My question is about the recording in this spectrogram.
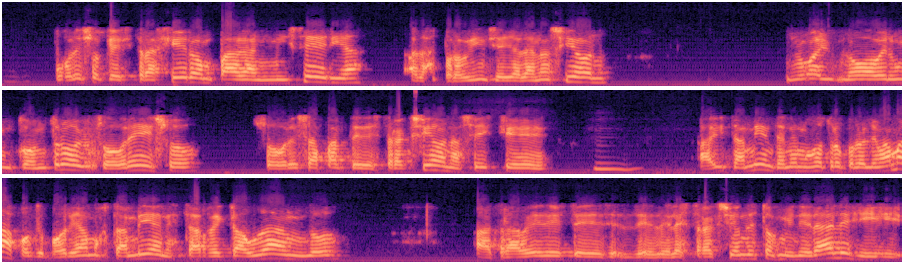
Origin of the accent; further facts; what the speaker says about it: Argentina; A mí me preocupa mucho perder hoy día Vaca Muerta, por ejemplo, como argentino.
